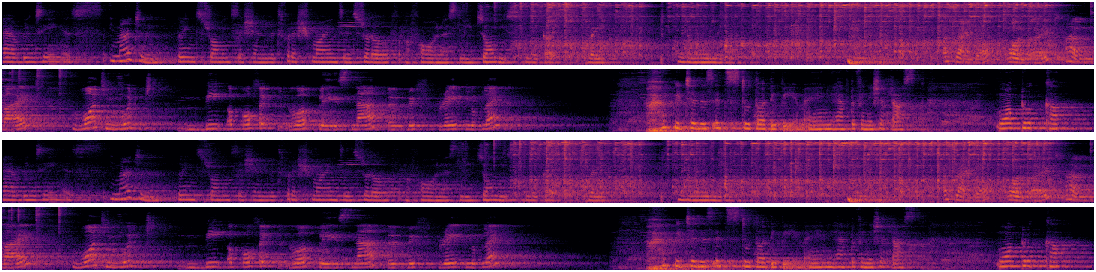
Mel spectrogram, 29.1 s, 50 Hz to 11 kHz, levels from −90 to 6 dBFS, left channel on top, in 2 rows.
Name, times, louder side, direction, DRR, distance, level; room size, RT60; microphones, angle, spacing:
voice 1, 0.0-8.3 9.0-9.8 10.7-10.9 11.3-12.0 12.3-12.5 14.5-14.7 22.6-28.6, left 2 dB, 70° left, -1 dB, 0.8 m, -34 dB
sound 1, 6.4-8.6 8.9-14.1 14.5-15.1 15.3-15.4, right 1 dB, 65° right, 2.1 m, -30 dB
voice 2, 12.5-16.4 16.9-21.3, left 1 dB, 15° left, -6 dB, 1.1 m, -35 dB
28.0 x 14.5 x 2.7 m, 2.6 s
head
